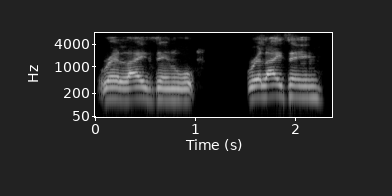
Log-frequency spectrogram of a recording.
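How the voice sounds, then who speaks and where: A man from Barbados, a guest herbalist and boxer, talking in a relaxed, rambling way with lots of repeats. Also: fairly high pitch, takes it slowly, clean tone, dry recording, dull audio. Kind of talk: casual interview talk.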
